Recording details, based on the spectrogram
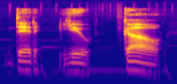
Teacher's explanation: I have these consonants, especially those D's in did, that are kind of blocking the breath and slowing me down. But I can try to soften those D sounds, and that's going to allow me to make things a little smoother.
